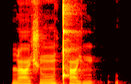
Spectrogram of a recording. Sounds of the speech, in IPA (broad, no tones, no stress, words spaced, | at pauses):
ɳãʃũ ǃʰãjnṵ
